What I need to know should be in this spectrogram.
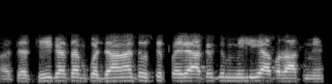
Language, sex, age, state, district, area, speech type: Urdu, male, 30-45, Delhi, Central Delhi, urban, conversation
